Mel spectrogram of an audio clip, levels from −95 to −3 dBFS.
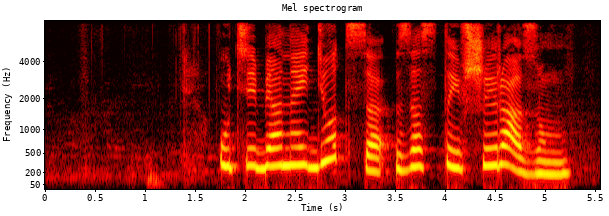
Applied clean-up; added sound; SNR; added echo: none; none; none; none.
